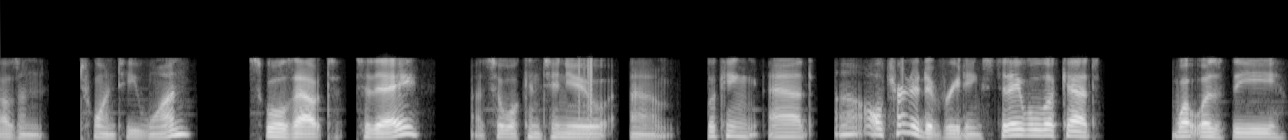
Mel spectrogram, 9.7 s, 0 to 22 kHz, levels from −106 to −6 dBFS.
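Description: Bit errors on a digital phone line flip individual bits in the mu-law samples, first from 4.34 to 4.44 s at a heavier rate, then lightly from 6.66 to 6.77 s, each burst corrupting scattered samples over the narrowband telephone sound.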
